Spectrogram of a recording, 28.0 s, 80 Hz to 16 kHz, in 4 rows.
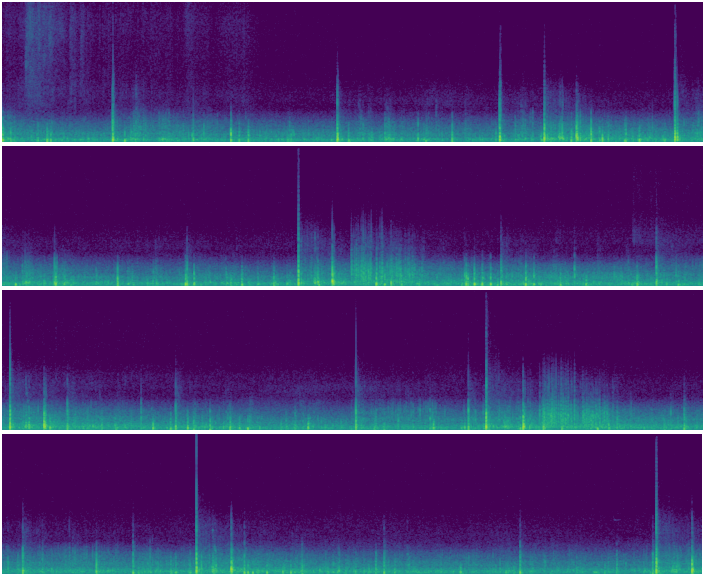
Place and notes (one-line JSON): {"title": "New Year's fireworks, Severodvinsk, Russia - New Year's fireworks", "date": "2014-01-01 00:40:00", "description": "New Year's fireworks.", "latitude": "64.54", "longitude": "39.79", "altitude": "7", "timezone": "Europe/Moscow"}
